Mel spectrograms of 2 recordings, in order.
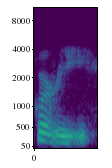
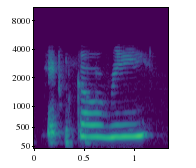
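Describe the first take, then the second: First: Said in the usual way. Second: Hickory stretched slow, each syllable pulled apart and higher; slow, pitched-up teacher demo of Hickory; spelled out slowly. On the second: Shown as a demonstration. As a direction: draw out Hickory syllable by syllable for the class. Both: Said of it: "let's spell that out".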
